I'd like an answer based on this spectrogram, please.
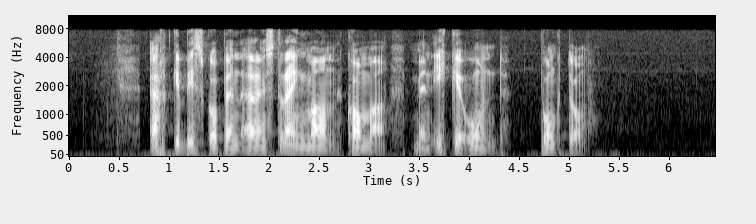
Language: Norwegian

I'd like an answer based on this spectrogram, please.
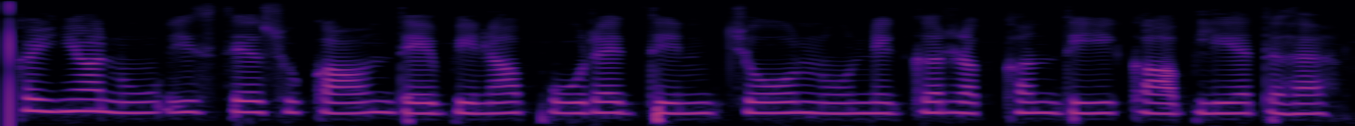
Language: Punjabi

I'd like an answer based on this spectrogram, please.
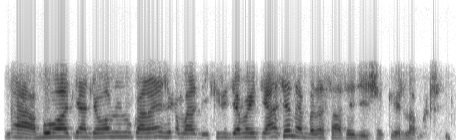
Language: Gujarati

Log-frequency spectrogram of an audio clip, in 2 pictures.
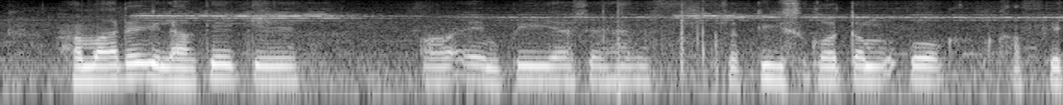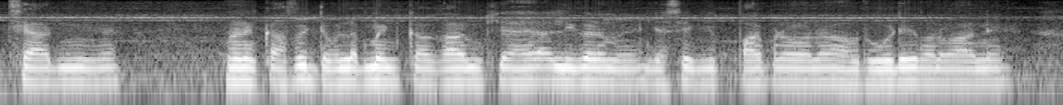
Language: Urdu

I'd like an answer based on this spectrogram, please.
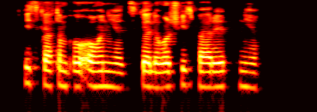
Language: Central Kurdish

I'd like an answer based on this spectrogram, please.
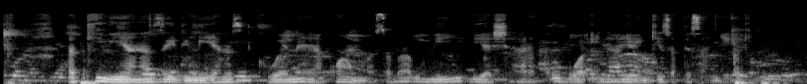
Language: Swahili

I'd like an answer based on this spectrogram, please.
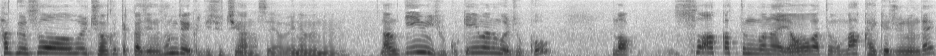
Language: Korean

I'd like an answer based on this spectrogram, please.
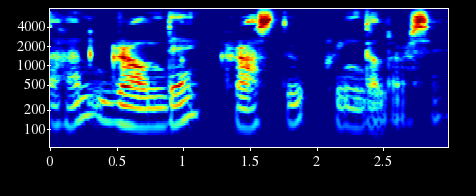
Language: Naga Pidgin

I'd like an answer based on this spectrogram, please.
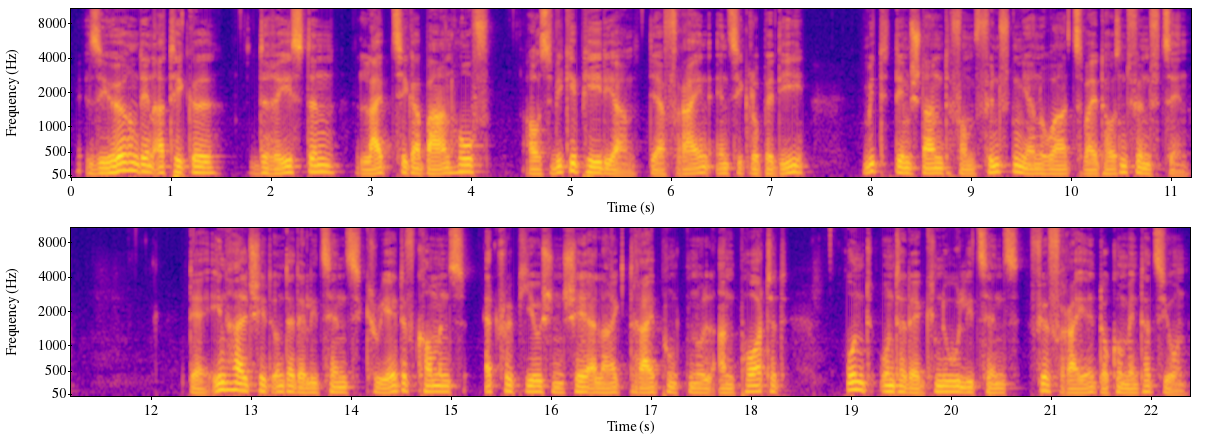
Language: German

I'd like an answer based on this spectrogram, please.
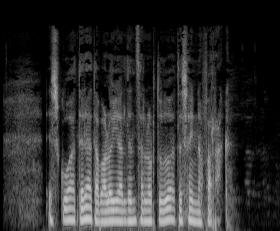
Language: Basque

